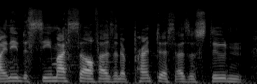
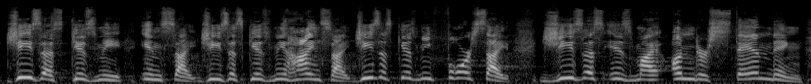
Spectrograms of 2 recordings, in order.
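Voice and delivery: loud, higher, rhythmic preaching; full-force preaching; 6 semitones higher, 6 dB louder than usual. Acted. Pastor rallies the congregation, preaching loud and high. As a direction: hammer each "Jesus is my" line home.

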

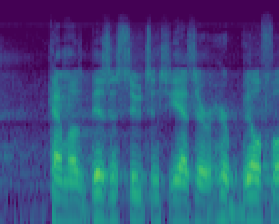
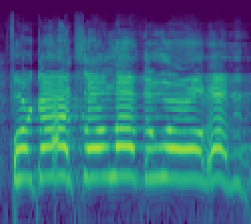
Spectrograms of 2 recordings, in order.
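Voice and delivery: bellowed much higher and louder, very slow; loud slow proclaiming; 14 dB louder, much slower than usual. Retold or imitated. Urged by the interpreter to preach over the babbling, booming. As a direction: shout it out over the crowd, stretching each word. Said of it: "louder, louder".

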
